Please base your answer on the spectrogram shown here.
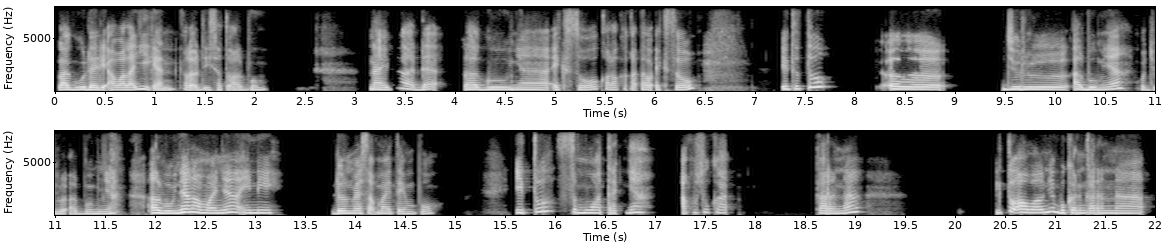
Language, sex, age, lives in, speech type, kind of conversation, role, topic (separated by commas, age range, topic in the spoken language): Indonesian, female, 20-24, Indonesia, conversation, podcast, guest, Bagaimana biasanya kamu menemukan musik baru?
